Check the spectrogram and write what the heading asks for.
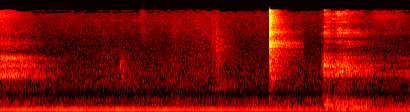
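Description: A steady low hum, with one sharp click about two and a half seconds in and a brief faint voice near the end.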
